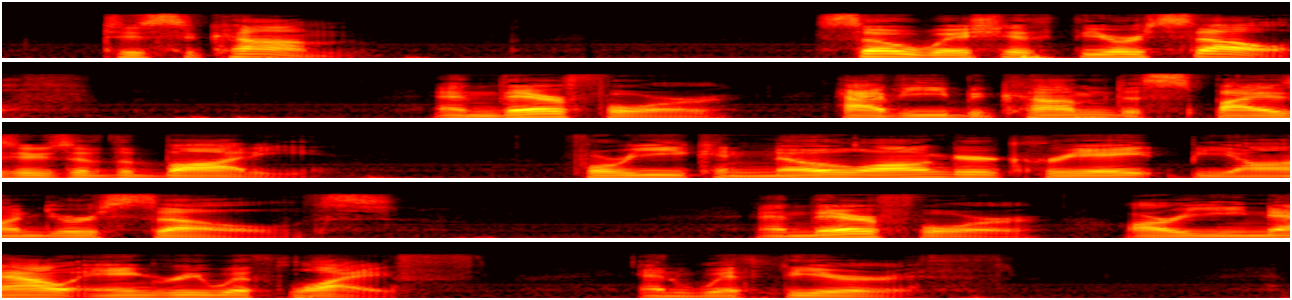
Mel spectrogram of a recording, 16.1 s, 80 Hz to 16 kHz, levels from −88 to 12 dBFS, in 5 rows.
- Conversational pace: No, slow, 130 wpm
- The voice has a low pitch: Yes, low, 110 Hz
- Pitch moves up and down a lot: No, average, 3.1 semitones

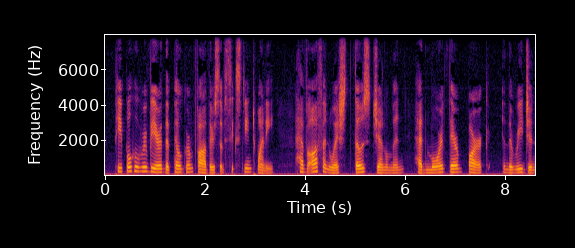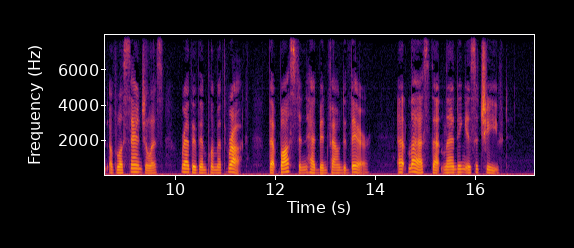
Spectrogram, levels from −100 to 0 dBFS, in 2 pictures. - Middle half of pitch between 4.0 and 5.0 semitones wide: No, average, 3.6 semitones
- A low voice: No, medium, 170 Hz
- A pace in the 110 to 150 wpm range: Yes, slow, 135 wpm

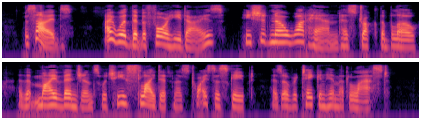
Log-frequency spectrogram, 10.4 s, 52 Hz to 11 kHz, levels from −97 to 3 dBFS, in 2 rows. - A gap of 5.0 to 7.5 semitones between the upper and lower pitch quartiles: Yes, wide, 5.5 semitones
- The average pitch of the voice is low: No, medium, 175 Hz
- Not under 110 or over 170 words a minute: No, average, 185 wpm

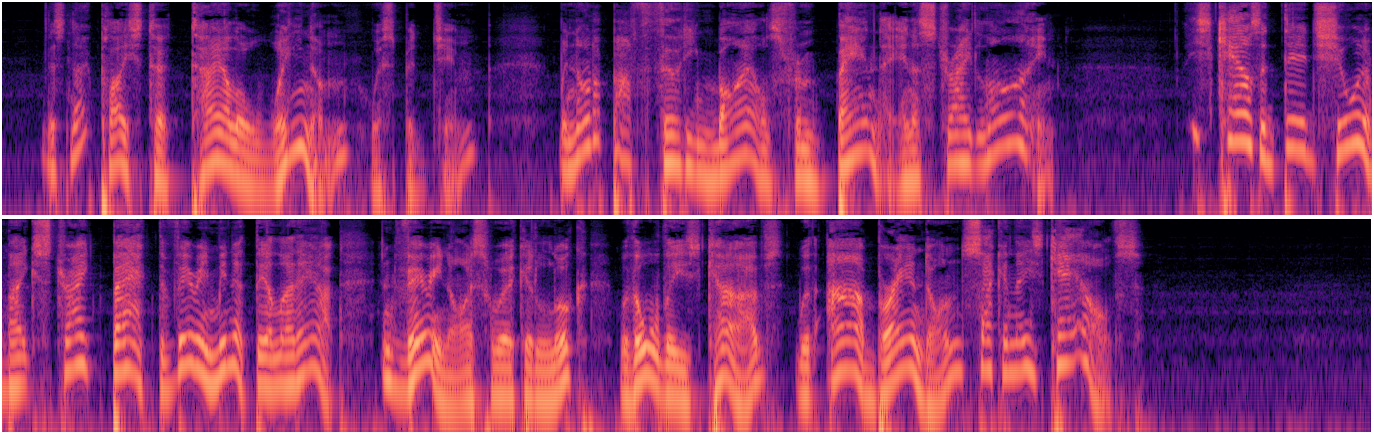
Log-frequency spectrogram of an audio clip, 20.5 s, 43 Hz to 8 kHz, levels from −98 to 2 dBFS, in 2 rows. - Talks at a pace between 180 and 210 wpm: No, average, 155 wpm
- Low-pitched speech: No, medium, 150 Hz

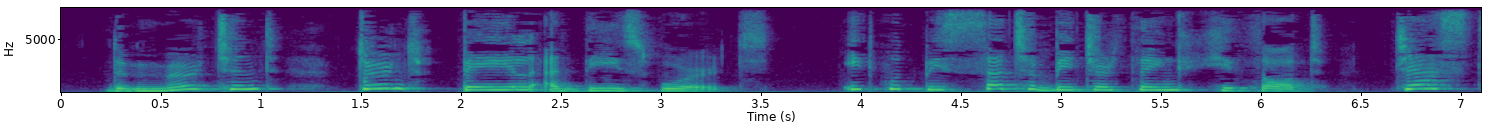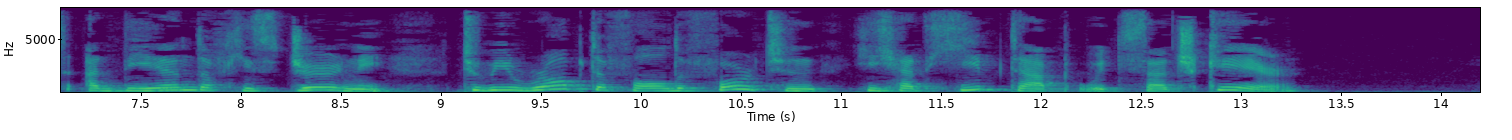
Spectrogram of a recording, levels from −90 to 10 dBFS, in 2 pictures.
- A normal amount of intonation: No, wide, 6.8 semitones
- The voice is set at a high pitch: Yes, very high, 250 Hz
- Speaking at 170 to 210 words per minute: No, average, 155 wpm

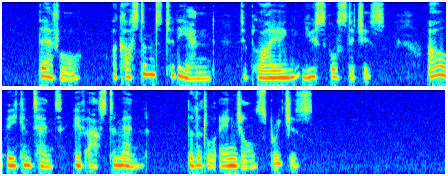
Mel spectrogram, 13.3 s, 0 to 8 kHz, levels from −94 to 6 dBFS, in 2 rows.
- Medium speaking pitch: No, high, 210 Hz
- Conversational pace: No, slow, 80 wpm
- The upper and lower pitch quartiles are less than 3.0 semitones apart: Yes, narrow, 2.4 semitones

